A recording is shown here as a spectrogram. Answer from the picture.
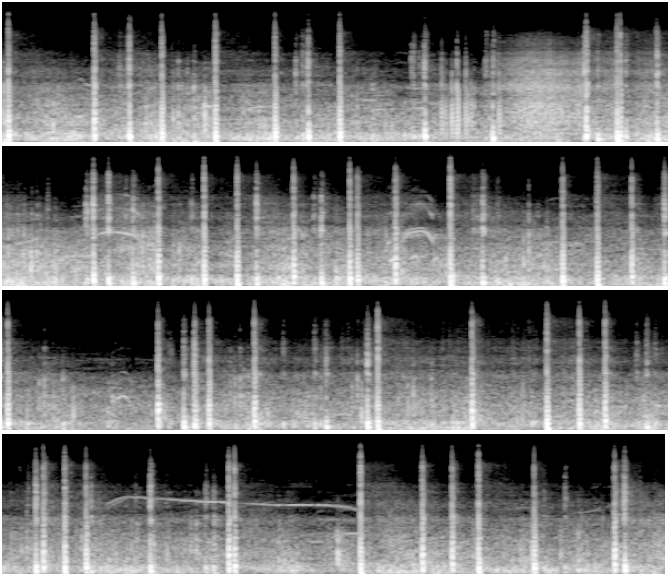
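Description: Aerial fireworks salute bursting close by: dense, irregular sharp cracks and bangs, several a second, over a continuous rumble of bursting shells, easing briefly about halfway through. A thin falling whistle sounds for about a second and a half past the three-quarter mark.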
